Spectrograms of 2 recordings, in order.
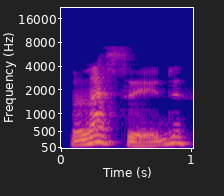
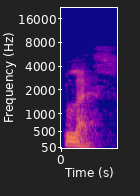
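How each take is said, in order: First: The -ed ending is a separate syllable. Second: The -ed ending adds no extra syllable. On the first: It is used as an adjective. "So here we have a few exceptions" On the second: It is used as a past participle. "the past participle would be pronounced bless"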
